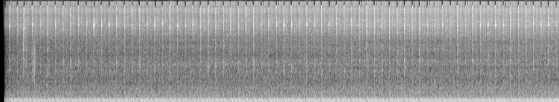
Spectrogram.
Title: First test drive around the block! #buford did great! Need to fix some exhaust leaks though.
